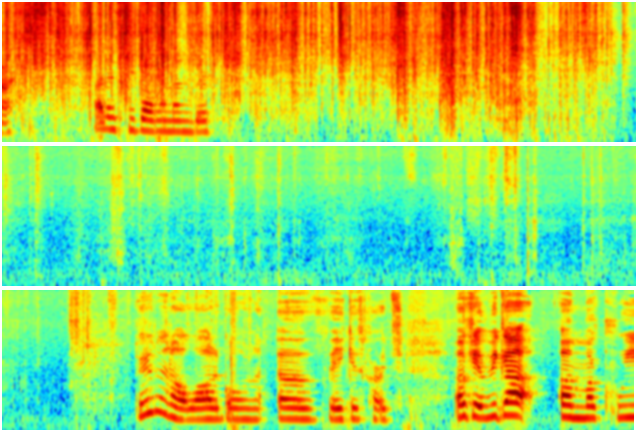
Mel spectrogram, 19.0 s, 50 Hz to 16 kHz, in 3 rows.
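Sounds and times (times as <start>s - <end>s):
cards ticking and rustling: 0.0s - 6.4s
wrapper tearing and crinkling: 0.0s - 6.4s.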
